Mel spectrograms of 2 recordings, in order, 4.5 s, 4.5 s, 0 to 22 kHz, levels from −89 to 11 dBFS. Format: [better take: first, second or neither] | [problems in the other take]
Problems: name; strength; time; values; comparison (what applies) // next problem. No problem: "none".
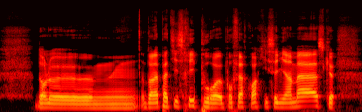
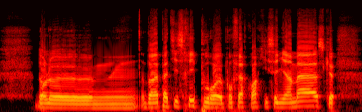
first | distortion; slight; 6% of the sound clipped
